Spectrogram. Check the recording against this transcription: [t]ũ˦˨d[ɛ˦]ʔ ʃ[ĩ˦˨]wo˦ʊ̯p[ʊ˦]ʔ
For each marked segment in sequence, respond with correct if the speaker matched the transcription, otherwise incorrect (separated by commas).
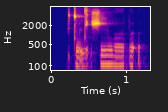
correct, incorrect, incorrect, correct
